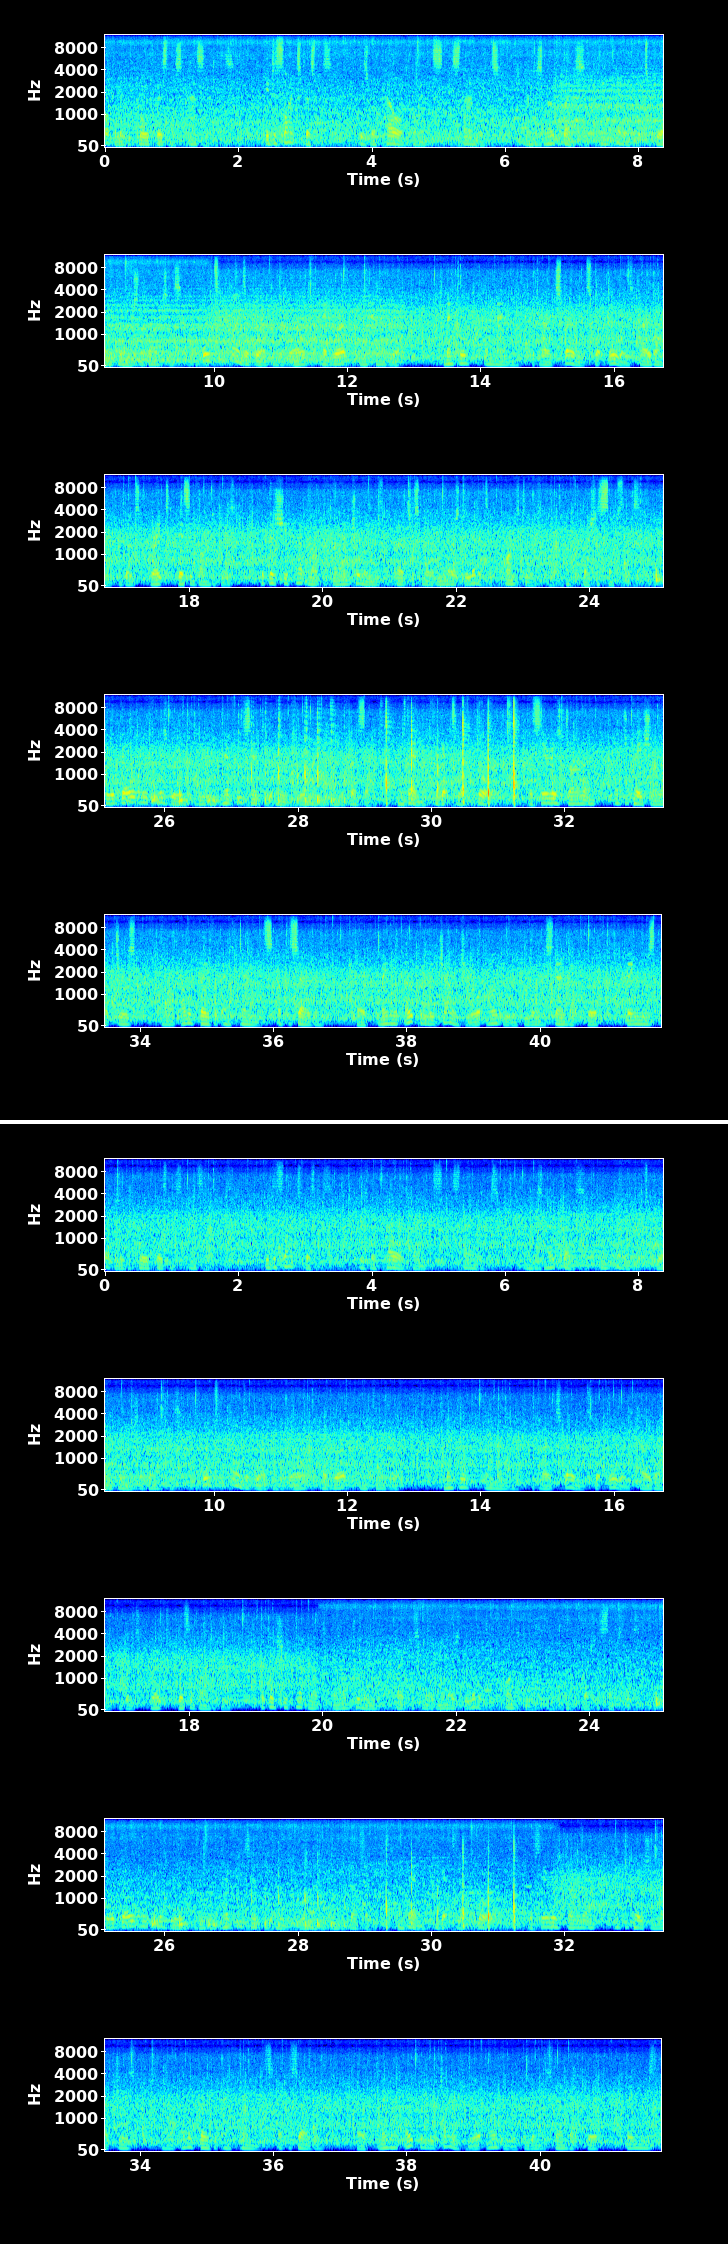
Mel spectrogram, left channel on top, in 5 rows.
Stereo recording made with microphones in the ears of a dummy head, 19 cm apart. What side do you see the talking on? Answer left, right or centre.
left.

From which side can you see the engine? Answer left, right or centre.
left.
